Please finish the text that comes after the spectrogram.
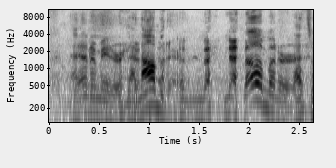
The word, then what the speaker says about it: nanometer: That's right, that's nanometer. Nanometer. Nanometer. Nanometer. That's right. I want to get a nanometer. I just had my syllable on the wrong syllable.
